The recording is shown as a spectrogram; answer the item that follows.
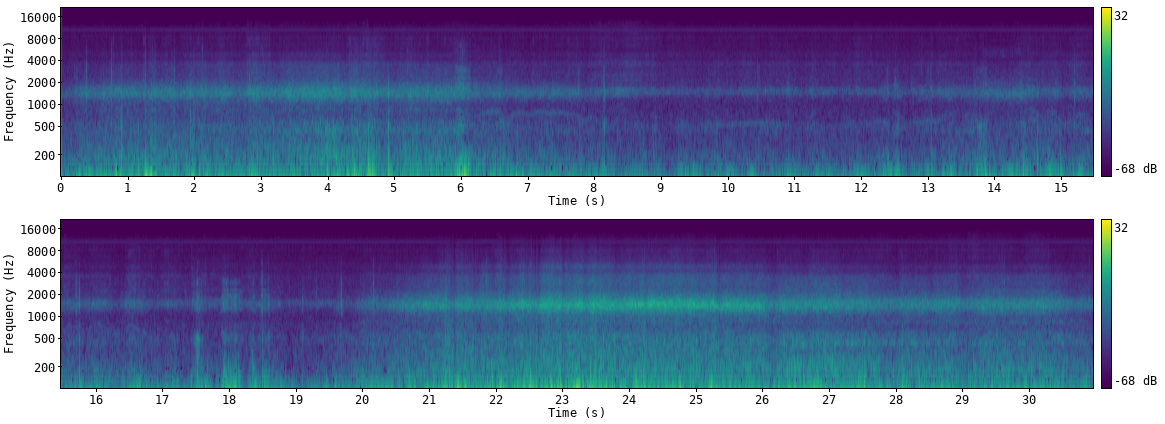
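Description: Skis hissing and scraping over wind-crusted snow on a fast downhill run, with wind buffeting the helmet-camera microphone as a steady low rumble. The scraping swells loudest in the first few seconds and again for a stretch about two-thirds of the way through.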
